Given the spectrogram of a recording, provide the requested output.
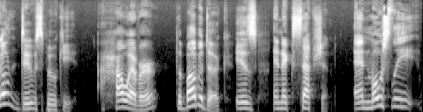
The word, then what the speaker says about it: Babadook: movie stems from australia the way that accent word pronounced that and the way the director has pronounced that is babadook which is to its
